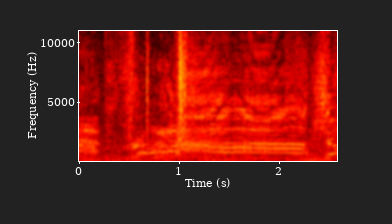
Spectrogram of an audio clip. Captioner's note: Murrell screams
